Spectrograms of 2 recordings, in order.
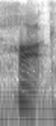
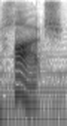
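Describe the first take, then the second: First: The name ends with a 'k' sound. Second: The name ends with a 'ch' sound. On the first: This is how the owner wants it said. "the reality and perception should be that it is" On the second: This is how the spelling suggests it is read. "everyone should say Hotch"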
